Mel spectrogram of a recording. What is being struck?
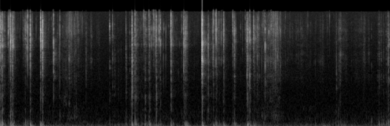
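Olive oil bar soap scraped with a metal blade.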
